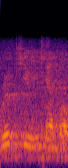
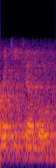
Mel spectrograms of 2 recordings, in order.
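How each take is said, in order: First: The first word sounds like 'Ryukyu'. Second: The first word sounds like 'Ricky'. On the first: The speaker calls it right. "I'm going to try to get that right" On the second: The speaker calls it wrong. "I'm going to ruin the first part"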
